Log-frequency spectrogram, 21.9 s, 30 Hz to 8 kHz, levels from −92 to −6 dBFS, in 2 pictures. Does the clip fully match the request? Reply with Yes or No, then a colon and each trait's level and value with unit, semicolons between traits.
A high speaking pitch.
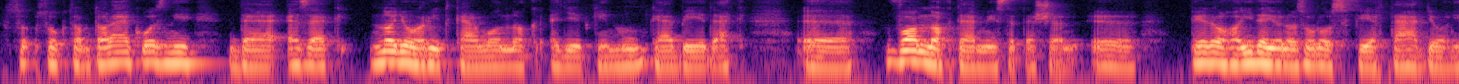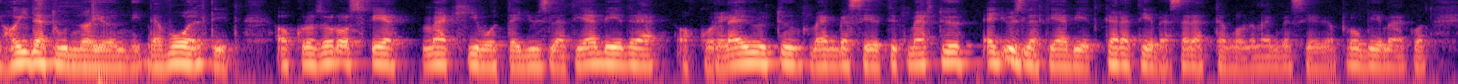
No: low, 105 Hz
